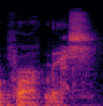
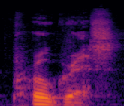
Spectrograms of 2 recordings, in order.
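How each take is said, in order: First: "progress" said prah-gress, short ah in the first syllable. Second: "progress" said pro-gress, long oh in the first syllable. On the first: Streamer offers chat the other way, "progress" with an ah vowel. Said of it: "Or progress". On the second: Streamer to chat, "progress" with a long oh vowel. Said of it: "That's the S word". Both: Shown as a demonstration.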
